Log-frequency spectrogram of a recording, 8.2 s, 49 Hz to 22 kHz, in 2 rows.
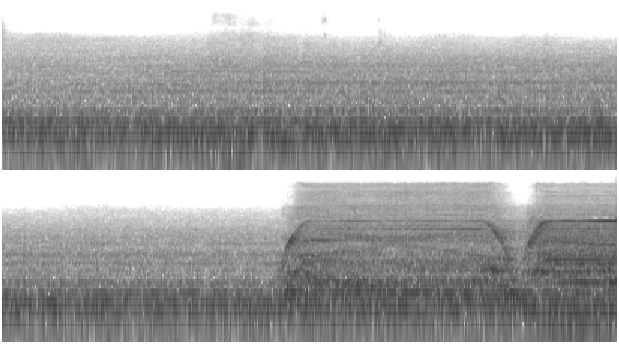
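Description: AP4060 CNC router humming steadily at idle, then its axis drive motors whine as the machine starts moving about six seconds in: the pitch climbs sharply to a steady high tone, drops away briefly near the end and climbs again, the accelerate–cruise–decelerate pattern of a programmed move. The move is the start of the automatic tool-length measurement cycle.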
